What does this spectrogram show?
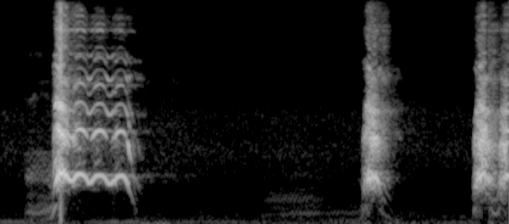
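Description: A Chinese Crested dog gives a long wavering, rooster-like crowing howl, then two short yelping barks.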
